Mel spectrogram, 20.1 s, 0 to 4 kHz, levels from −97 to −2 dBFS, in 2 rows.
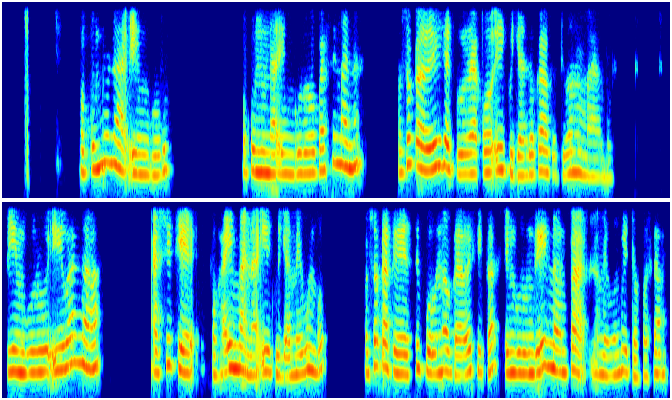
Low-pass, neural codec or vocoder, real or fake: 3.6 kHz; codec, 44.1 kHz, 2.6 kbps, DAC; fake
